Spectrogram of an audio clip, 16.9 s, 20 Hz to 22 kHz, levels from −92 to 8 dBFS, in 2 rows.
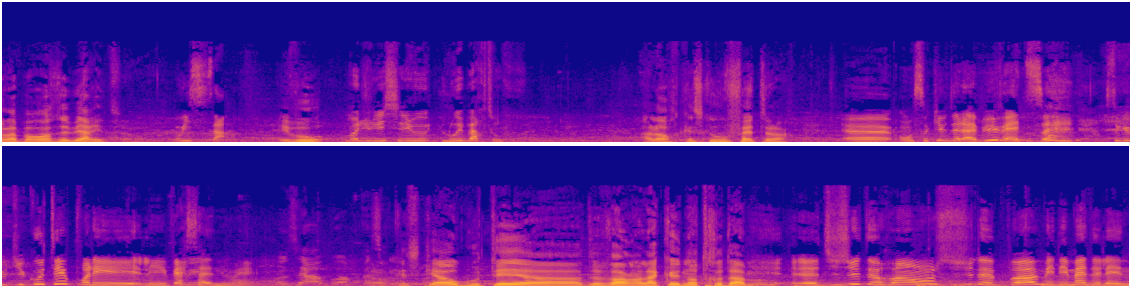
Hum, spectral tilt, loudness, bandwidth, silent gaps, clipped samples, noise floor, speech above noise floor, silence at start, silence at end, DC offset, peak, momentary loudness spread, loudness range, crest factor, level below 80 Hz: none; -5 dB/octave; -21 LUFS; 16 kHz; none; under 0.1%; -44 dBFS; 23 dB; 0 s; 0 s; under 0.1%; -2 dBFS; 18 LU; 11 LU; 20 dB; -42 dBFS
